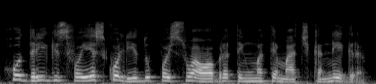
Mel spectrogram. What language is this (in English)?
Portuguese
